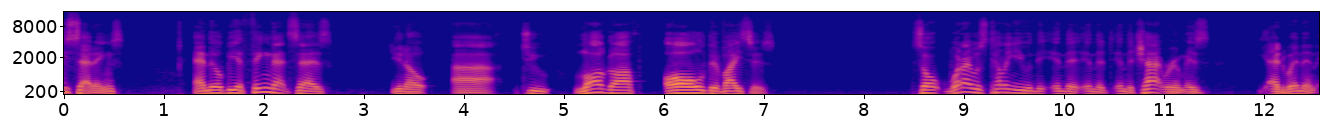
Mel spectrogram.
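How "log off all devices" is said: "log off all devices" very slow and louder; half-speed, forceful "log off all devices"; emphatic instruction. Shown as a demonstration. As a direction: draw out "log off" and "all", punching them. Instructs which option to pick.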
